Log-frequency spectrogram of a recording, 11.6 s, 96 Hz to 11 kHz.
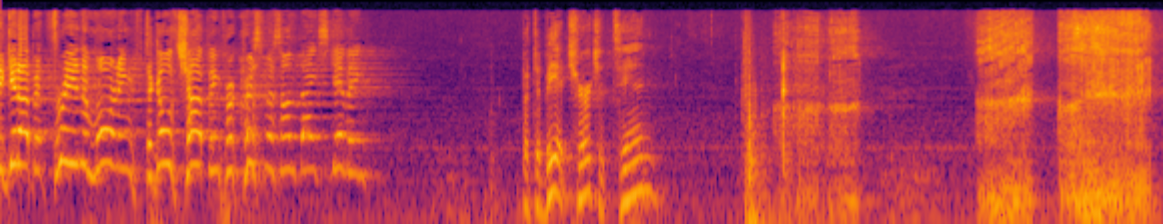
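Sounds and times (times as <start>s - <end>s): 
speech: 0.0s - 3.8s, 5.2s - 6.7s, 7.4s - 7.6s
voice imitating loud snoring: 7.9s - 8.8s, 9.8s - 11.6s.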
